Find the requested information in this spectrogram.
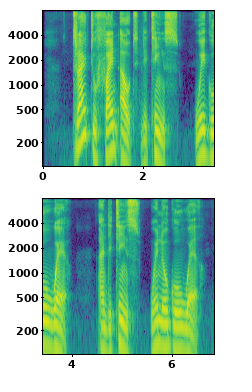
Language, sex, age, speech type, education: Nigerian Pidgin, male, 15-29, read, secondary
